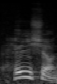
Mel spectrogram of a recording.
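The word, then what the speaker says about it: Haitian: 보겠습니다 에 이시언 자 자 헤이 시아 이렇게 발음합니다 it 자 헤이 션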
